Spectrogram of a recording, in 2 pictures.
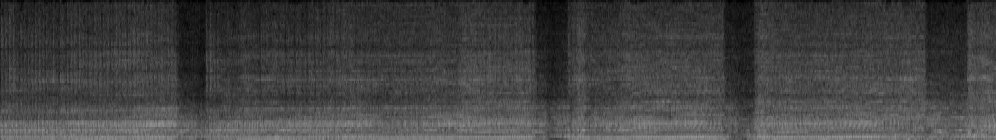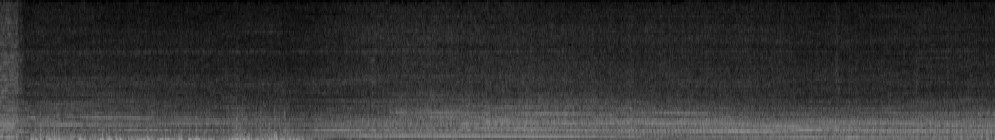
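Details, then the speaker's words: Dirt bike after new clutch basket, steels and friction plates and new sprockets: revved engine leaves a whine sliding down in pitch as revs fall; cause unknown, owner also notes shifter vibration with clutch pulled while rolling. "the bike's been making this weird noise and it's like I rev it and it'll like make a whining noise after word"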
